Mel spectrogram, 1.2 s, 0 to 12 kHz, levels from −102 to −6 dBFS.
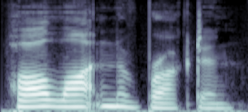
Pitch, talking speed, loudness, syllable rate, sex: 165 Hz, 195 wpm, -16 LUFS, 5.3 syllables/s, female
